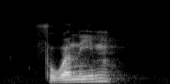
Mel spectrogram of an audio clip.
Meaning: 1. elegant; posh; high-class; distinguished 2. aristocratic; noble; stately (of the aristocracy; befitting aristocracy)
- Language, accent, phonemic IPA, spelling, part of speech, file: German, Austria, /ˈfoːɐ̯ˌneːm/, vornehm, adjective, De-at-vornehm.ogg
